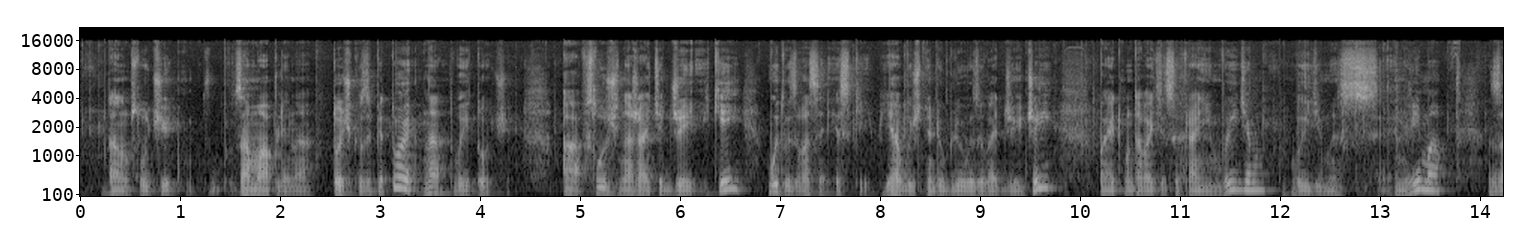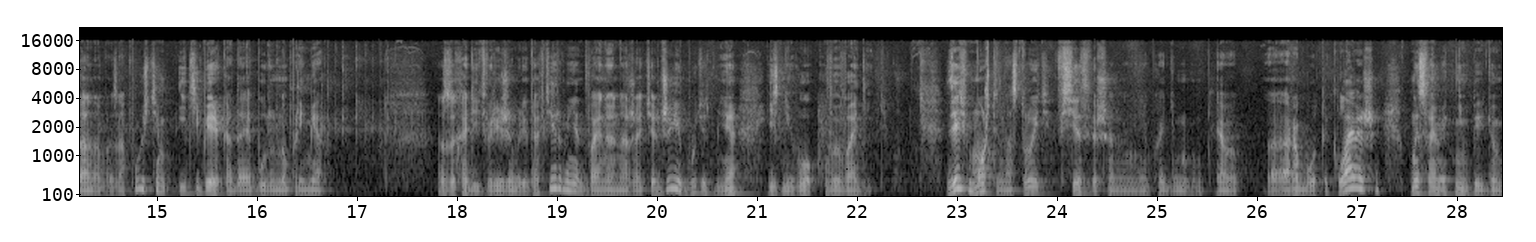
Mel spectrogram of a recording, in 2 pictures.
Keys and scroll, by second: 0.0-0.7 typing, 1.9-5.1 typing, 7.3-10.5 typing, 10.7 Return, 11.5-21.6 typing.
